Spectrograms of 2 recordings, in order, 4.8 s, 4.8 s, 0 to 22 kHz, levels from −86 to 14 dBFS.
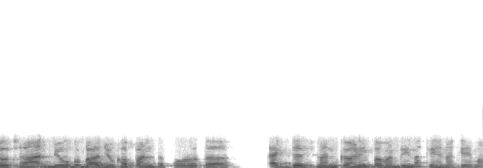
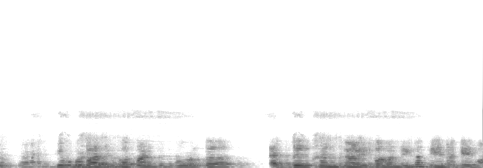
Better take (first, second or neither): first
